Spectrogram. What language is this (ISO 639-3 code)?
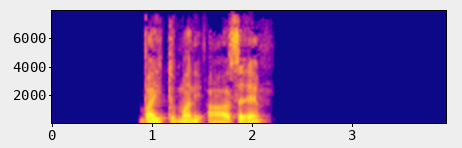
lav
